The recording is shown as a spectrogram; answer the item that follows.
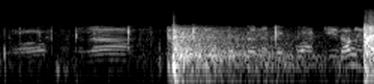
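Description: Gunfire in a firefight: a sharp shot about a second in, followed by more shots and their echo fading out.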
